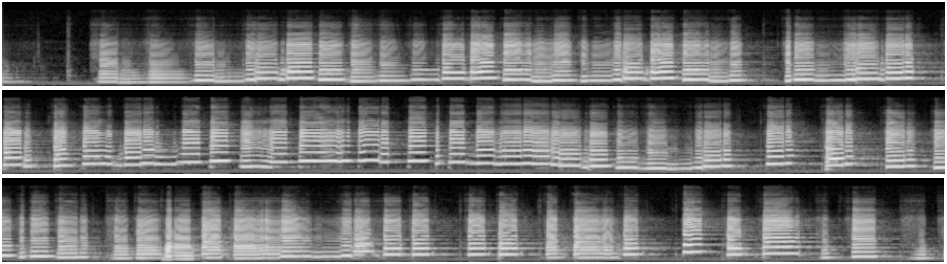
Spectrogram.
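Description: Tenor saxophone playing a jazz melody in short phrases, the loudest thing throughout, over a quieter backing of Hammond organ, guitar and drums.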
